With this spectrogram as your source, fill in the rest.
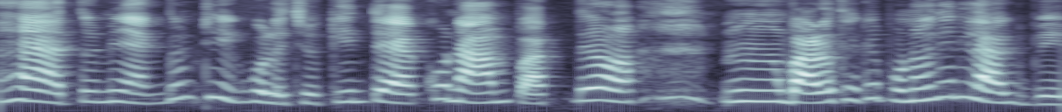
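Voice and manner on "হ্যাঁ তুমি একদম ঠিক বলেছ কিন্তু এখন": usual speaking voice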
